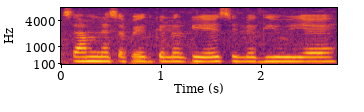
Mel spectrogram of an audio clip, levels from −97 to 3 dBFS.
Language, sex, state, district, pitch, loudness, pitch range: Hindi, female, Rajasthan, Bikaner, 225 Hz, -13 LUFS, 225-230 Hz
